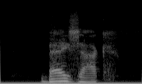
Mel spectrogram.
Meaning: a matter of secondary or minor importance
- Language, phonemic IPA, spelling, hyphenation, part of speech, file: Dutch, /ˈbɛi̯.zaːk/, bijzaak, bij‧zaak, noun, Nl-bijzaak.ogg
